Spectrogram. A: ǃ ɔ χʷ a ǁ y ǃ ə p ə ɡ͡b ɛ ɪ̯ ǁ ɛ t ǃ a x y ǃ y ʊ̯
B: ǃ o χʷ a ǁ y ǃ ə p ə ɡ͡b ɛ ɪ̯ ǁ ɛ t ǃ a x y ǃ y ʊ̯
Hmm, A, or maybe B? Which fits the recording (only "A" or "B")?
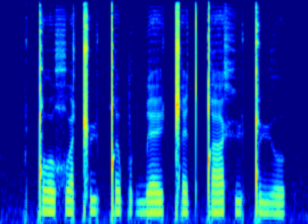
B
